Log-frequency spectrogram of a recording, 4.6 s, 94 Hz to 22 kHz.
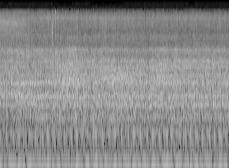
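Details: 2002 Suzuki GSXR 1000 after yearly fuel-system service (injectors pulled, rail and tank screen cleaned, racing fuel pump, new K&N air filter, airbox foam repaired): even, low-pitched idle with fast steady pulse, no misses or rattles; healthy.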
